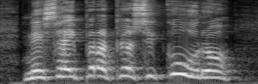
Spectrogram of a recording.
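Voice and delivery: high, loud, urgent question; eager questioning. Acted. Gentleman checking the good news, excited. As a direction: press excitedly for confirmation.

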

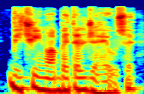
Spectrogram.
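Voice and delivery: usual speaking voice

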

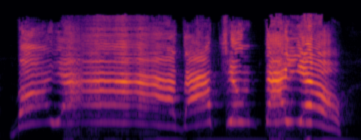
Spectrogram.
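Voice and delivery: very high, drawn-out royal shriek; furious scream. A narrator's reading. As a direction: scream the order in a rage. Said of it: "urlò". (urlo rabbioso)

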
